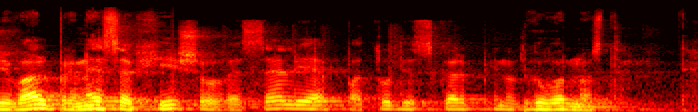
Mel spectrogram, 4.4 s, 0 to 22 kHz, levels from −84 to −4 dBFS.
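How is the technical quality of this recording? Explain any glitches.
The recording has one fault in the middle of the speech. From 1.08 s to 3.29 s the sound turns duller and quieter, which points to an input switched to a poorer device, likely a second microphone or a headset taking over. Nothing above 10.1 kHz passes during that stretch, the level drops about 5 dB, and a new noise floor sits about 30 dB below the speech. The change happens instantly, with no gap, and full bandwidth returns at 3.29 s.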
